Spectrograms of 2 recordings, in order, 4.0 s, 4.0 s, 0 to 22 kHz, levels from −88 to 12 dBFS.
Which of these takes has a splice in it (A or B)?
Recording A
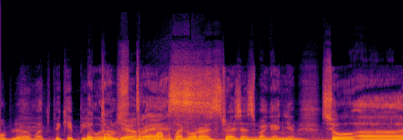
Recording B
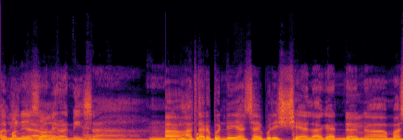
B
